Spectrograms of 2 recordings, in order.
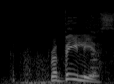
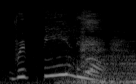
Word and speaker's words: Revelio: Rebellious. You're saying it wrong. Ugh, Revelia. Much better.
